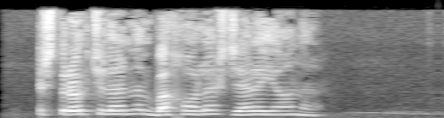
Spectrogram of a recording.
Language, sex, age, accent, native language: Uzbek, female, 19-29, Qashqadaryo, Uzbek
